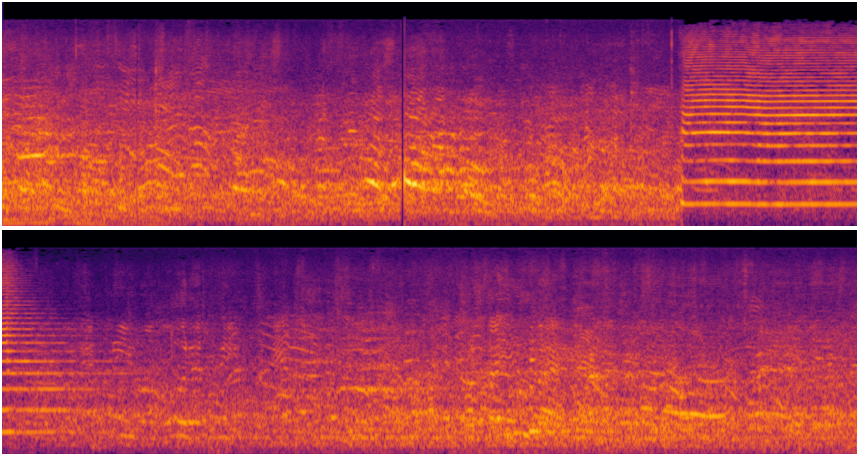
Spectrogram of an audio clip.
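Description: Crowd chatter, cut through about five seconds in by one steady horn blast lasting about a second and a half.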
